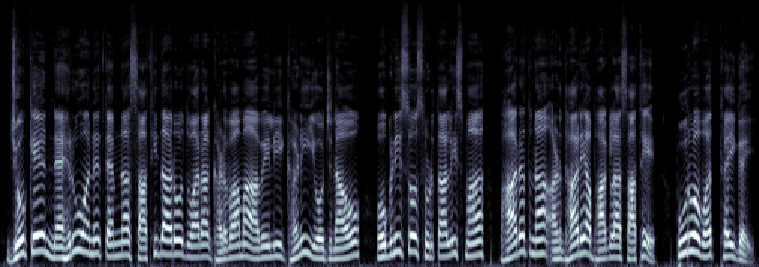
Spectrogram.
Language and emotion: Gujarati, neutral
